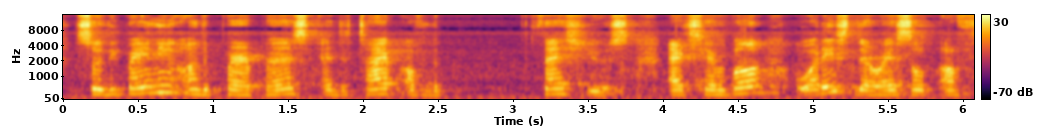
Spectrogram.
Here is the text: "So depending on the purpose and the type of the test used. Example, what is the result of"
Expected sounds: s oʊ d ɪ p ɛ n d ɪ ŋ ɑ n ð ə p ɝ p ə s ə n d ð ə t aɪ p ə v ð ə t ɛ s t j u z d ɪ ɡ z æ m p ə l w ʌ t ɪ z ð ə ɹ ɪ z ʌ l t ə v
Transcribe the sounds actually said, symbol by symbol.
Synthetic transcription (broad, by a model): s oʊ d ɪ p ɛ n d ɪ ŋ ɑ n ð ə p ɝ p ə s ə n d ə t aɪ p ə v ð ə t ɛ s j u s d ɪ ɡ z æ m p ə l w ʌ t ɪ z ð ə ɹ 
